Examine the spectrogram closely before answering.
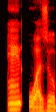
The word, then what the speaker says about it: un oiseau: As here, you make a link, we pronounce as un oiseau, un oiseau. It's written un oiseau, but we pronounce un oiseau so that the sound can be good.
